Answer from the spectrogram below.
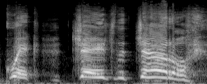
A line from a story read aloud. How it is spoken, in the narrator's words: scream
